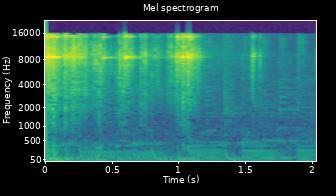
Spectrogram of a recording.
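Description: UK cupro-nickel 50p coins clinking and jingling against one another inside a cloth bag as a hand rummages through them to pick one out, loudest at the start and again about a second in. Soft background music runs underneath.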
